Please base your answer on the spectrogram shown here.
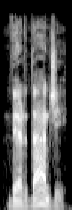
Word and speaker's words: verdade: This occurs in Brazilian Portuguese whenever a word contains a DI, as in dia, or a TI, as in chia, which means ant. Palatalization also occurs in Brazilian Portuguese whenever a word contains a final unstressed DE, as in verdade, which means truth, or a final unstressed TE, as in brilhante, which means brilliant.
